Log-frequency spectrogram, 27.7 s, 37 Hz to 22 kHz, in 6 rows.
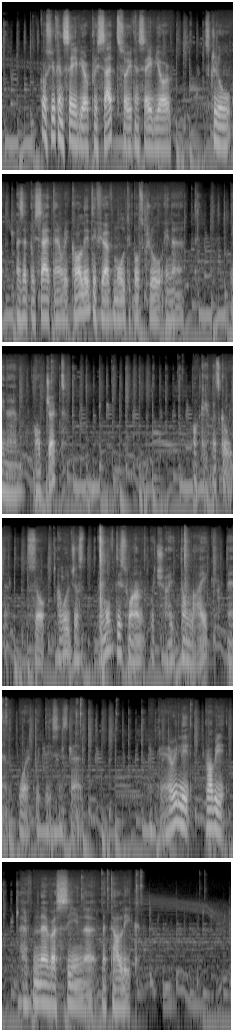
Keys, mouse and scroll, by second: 0.9-2.0 scroll up 3, 2.0 click, 4.4 middle click, 7.7 middle click, 12.2 middle click, 14.9 middle click, 16.5 click, 18.7 click, 19.7 BackSpace, 20.7 Delete, 20.7 click, 21.7 click, 23.7 click, 24.6 click, 26.2 middle click.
